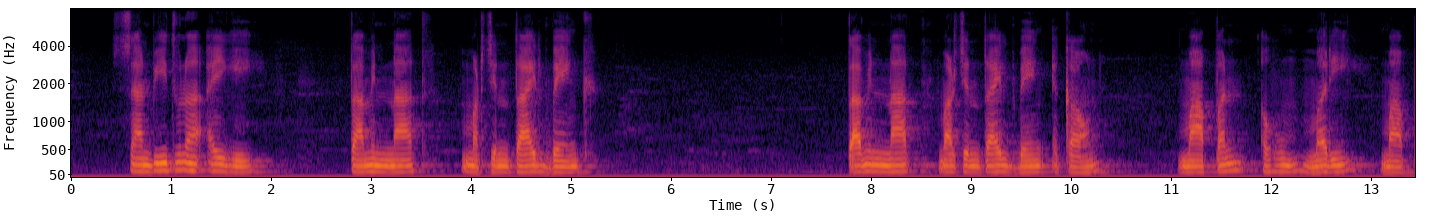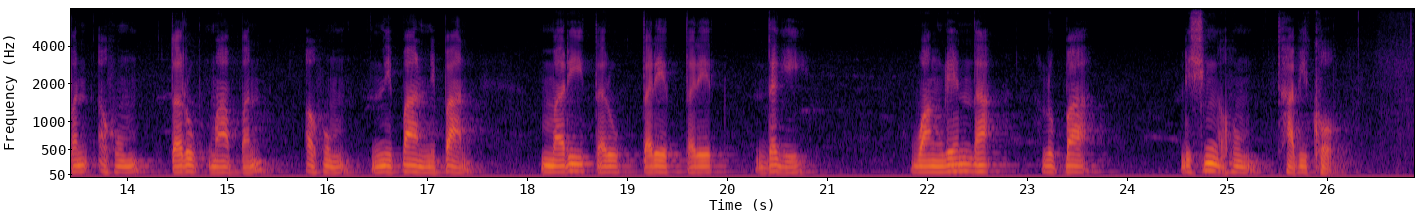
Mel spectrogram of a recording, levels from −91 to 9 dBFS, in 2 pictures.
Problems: none marked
